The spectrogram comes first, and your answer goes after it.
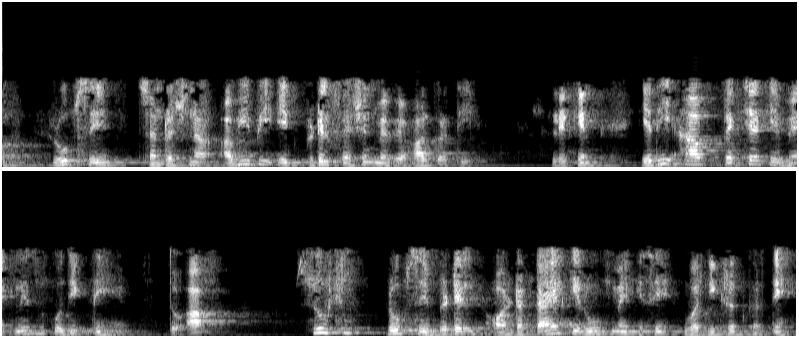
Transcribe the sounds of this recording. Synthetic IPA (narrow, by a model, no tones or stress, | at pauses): bɾuːpsesɐ̃nɾət͡ʃnaʔɐbʱibʱiʔeːkbɾɪʈəlfʰɛːʃənmẽʋjɐɦaːɾkɐɾt̪iɦ | leːkɪnjɐd̪iaːppɛːkt͡ʃəɾkemɛːkənɪzmkod̪eːkʰt̪eɦɛ̃t̪oʔaːp | suːt͡ʃʰnɾuːpsebɾɪʈəlɔ̰ːɾɖɐk̚ʈaːɪlkeɾuːpmẽʔɪseʋɐɾɡɪɡɾət̪kɐɾt̪eɦɛ̃ː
